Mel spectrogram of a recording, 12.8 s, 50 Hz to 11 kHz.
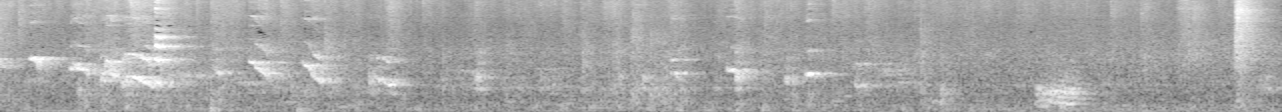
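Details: Four white miniature schnauzer puppy sisters born on 18 August, giving high, thin whimpering yips and squeals in short rising and falling bursts, clustered in the first few seconds and then scattered, with quieter rustling between calls.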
